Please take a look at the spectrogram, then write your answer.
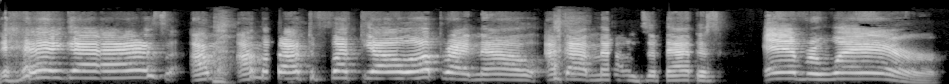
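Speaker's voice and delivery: very high, campy Southern monster voice, "guys" stretched out.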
